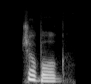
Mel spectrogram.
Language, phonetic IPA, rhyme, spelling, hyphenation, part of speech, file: Hungarian, [ˈt͡ʃoboɡ], -oɡ, csobog, cso‧bog, verb, Hu-csobog.ogg
- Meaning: 1. to babble (to make a continuous murmuring noise, as shallow water running over stones) 2. to splash (to produce a sound of flowing water)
